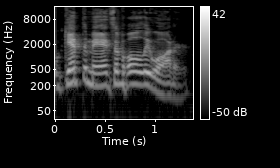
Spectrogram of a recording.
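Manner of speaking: loud, high-pitched yell. Narrating a man who yells at the acolyte from around the corner, yelling. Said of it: "he just yells at the acolyte".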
